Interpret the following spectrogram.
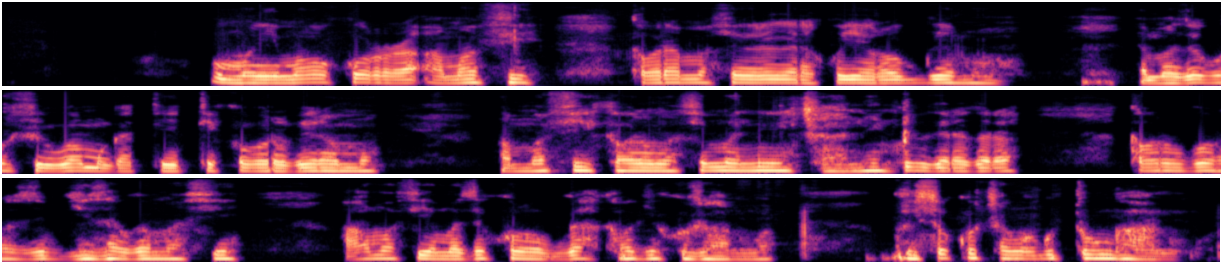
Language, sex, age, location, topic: Kinyarwanda, male, 25-35, Gakenke, agriculture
